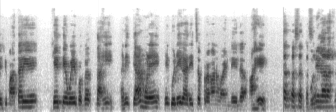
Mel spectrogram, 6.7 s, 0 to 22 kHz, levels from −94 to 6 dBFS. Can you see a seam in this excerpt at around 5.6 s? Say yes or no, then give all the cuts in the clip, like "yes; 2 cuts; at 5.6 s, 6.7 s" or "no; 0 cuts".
yes; 1 cut; at 5.6 s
